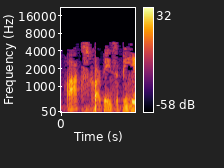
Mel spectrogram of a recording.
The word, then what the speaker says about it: oxcarbazepine: They just went right into the oxcarbazepine. Oxcarbazepine. – Yeah, that's how you say it.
